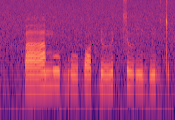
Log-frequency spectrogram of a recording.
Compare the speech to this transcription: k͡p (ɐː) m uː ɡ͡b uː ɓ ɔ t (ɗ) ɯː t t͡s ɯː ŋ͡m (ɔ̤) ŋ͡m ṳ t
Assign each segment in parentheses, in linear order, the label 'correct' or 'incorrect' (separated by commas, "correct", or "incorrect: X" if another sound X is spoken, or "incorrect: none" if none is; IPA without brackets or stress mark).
incorrect: aː, correct, incorrect: o̤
